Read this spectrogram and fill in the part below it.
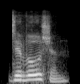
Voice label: "devotion", Indian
